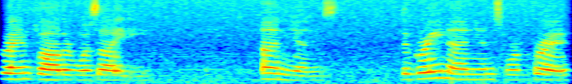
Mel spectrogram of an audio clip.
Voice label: Personal history and reading by 49 year old white female Texas; american english dialect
